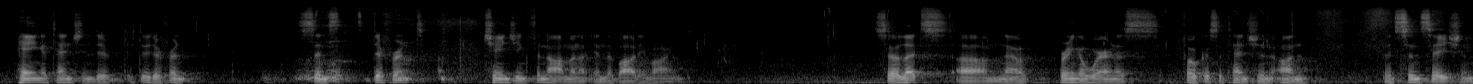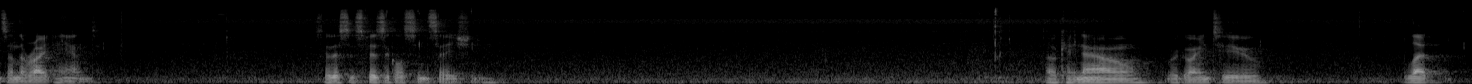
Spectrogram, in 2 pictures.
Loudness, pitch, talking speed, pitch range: -36 LUFS, 85 Hz, 75 wpm, 80-85 Hz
